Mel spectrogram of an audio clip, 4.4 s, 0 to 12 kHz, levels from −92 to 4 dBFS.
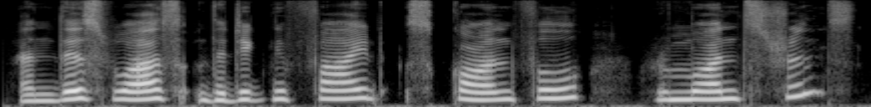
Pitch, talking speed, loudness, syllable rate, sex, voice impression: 260 Hz, 95 wpm, -18 LUFS, 3.6 syllables/s, female, very feminine, slightly young, slightly adult-like, thin, slightly relaxed, slightly weak, slightly bright, soft, slightly clear, slightly halting, very cute, intellectual, slightly refreshing, sincere, slightly calm, friendly, reassuring, unique, elegant, slightly sweet, very kind, modest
